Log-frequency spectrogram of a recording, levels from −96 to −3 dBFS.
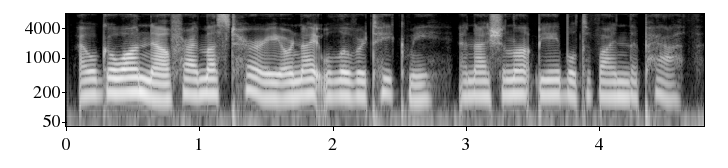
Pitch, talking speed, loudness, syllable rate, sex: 175 Hz, 300 wpm, -18 LUFS, 6.4 syllables/s, female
